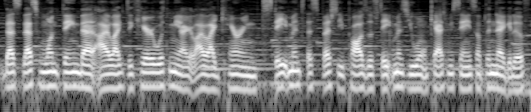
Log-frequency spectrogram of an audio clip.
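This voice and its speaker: Rambling and joking with his chat on a late-night live stream, the tired young man frequently repeats and restarts his words. His voice is on the low side with a fairly bright tone.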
